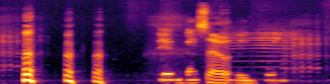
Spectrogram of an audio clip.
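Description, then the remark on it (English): Three short, wavering, loud sheep bleats come in quick succession as sheep are sheared by shears sent out automatically once their grass is eaten, followed by a longer stretch of voiced sound that seems to mix more bleating with someone talking. “As soon as the grass gets eaten, it turns around and sends out the shears to shear the sheep.”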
